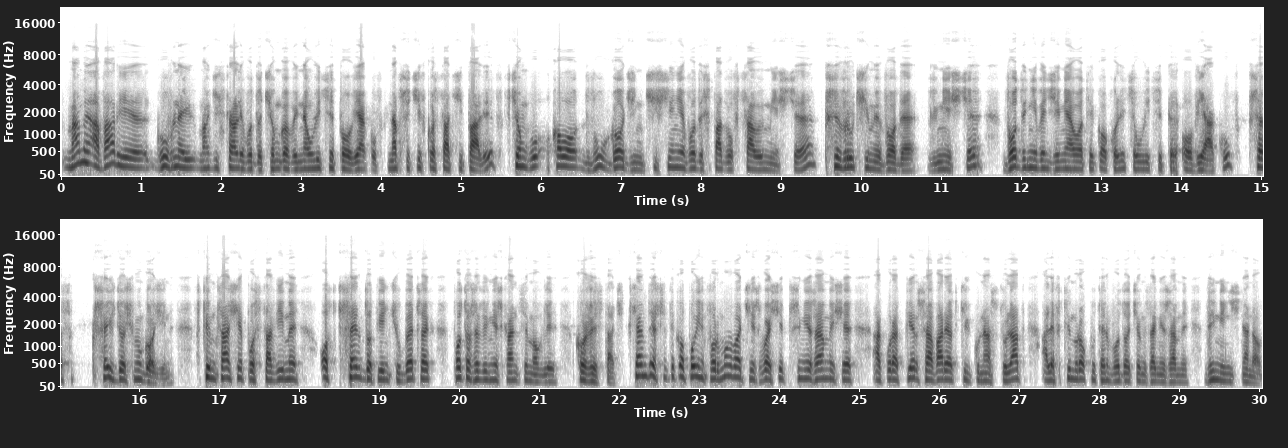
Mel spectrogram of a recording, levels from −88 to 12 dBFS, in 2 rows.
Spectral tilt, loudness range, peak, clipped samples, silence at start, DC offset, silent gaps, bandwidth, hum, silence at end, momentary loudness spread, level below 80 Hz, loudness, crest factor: -7.5 dB/octave; 3 LU; 0 dBFS; under 0.1%; 0.05 s; under 0.1%; none; 7.6 kHz; none; 0 s; 8 LU; -56 dBFS; -18 LUFS; 18 dB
